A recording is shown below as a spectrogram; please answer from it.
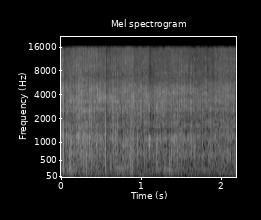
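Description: Onions, beans and carrots sizzle steadily in a pan while being stirred, a continuous close frying hiss with a few soft scraping knocks and no talking.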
